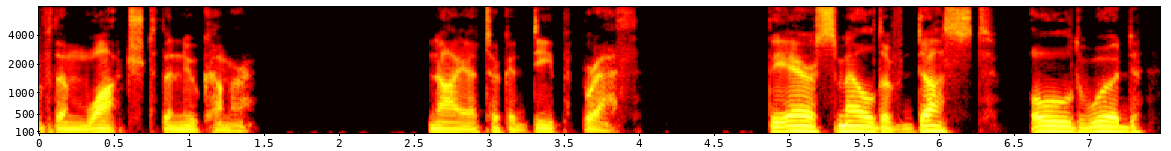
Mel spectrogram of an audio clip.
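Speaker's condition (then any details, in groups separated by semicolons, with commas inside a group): No condition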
